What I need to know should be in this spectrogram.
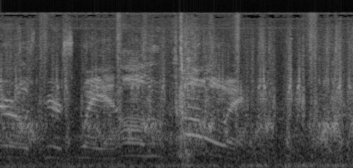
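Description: A man shouts a command loudly.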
